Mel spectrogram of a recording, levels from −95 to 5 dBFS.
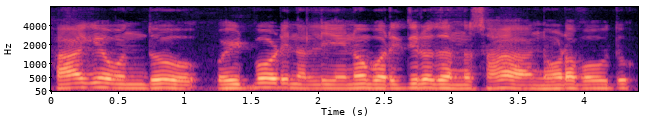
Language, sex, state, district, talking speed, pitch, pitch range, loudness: Kannada, male, Karnataka, Bangalore, 110 wpm, 140 Hz, 135-145 Hz, -14 LUFS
